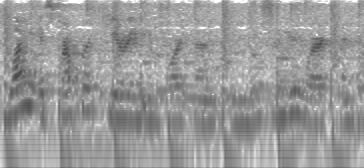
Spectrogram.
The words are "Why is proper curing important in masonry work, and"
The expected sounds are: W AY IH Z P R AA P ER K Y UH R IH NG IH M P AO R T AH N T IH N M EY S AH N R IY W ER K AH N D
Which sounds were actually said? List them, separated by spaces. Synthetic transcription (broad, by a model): W AY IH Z P R AA P ER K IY R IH NG IH M P AO R T AH N T IH N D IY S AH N IY W ER K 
